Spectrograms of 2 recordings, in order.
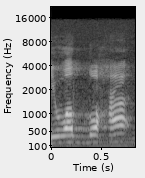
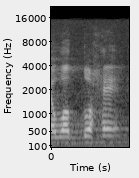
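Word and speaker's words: الضحى: Yang enggak bisa baca a pakai e imalah. Jadi wadduha bisa dibaca wadduhe ya.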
